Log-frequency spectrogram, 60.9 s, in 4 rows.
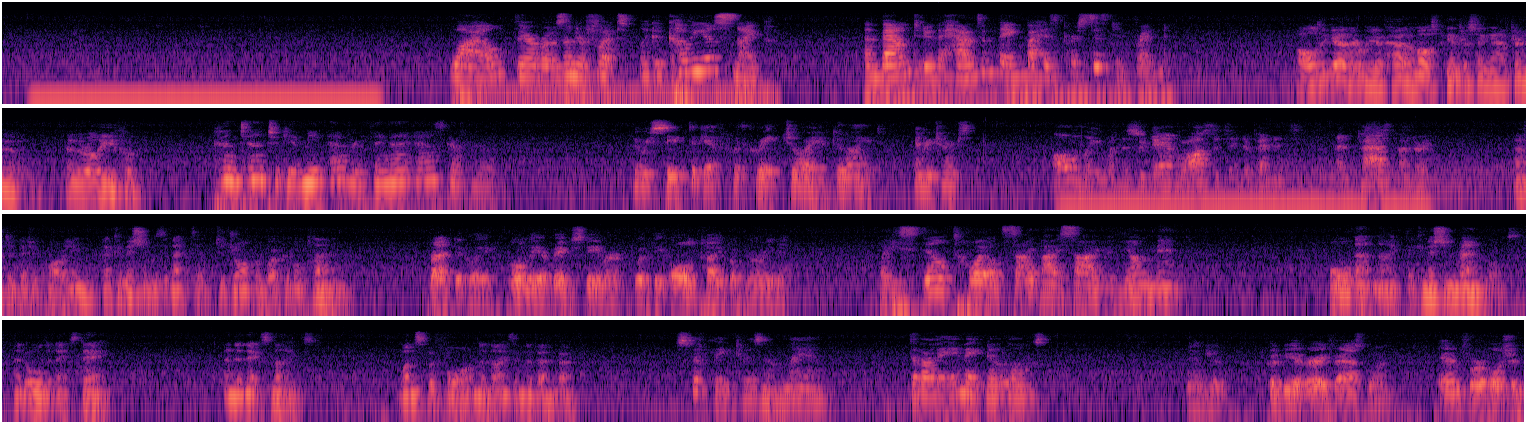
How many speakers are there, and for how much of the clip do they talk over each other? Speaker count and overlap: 10, no overlap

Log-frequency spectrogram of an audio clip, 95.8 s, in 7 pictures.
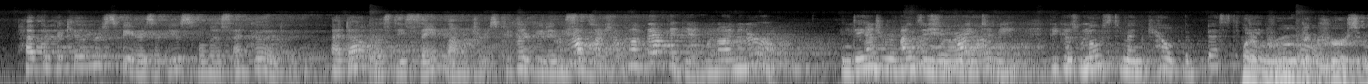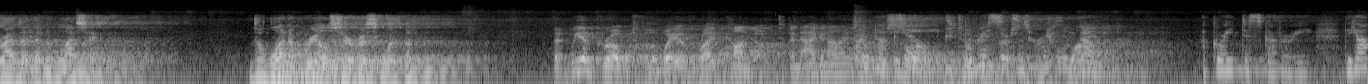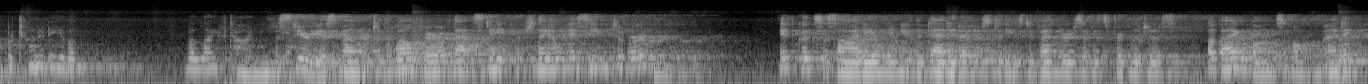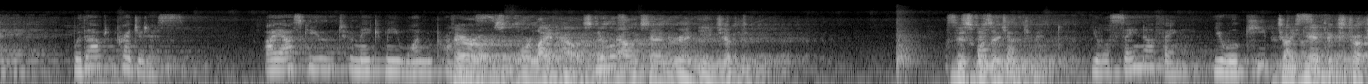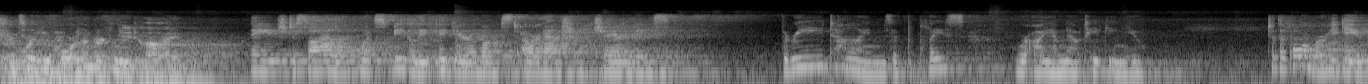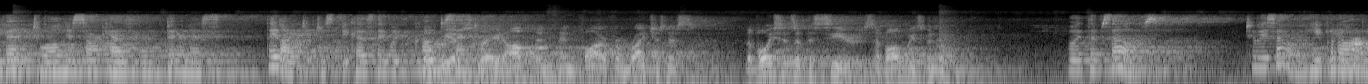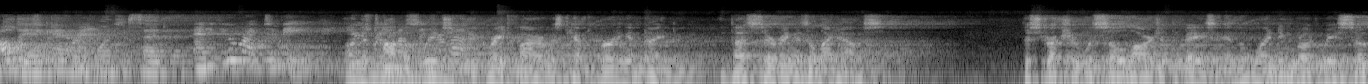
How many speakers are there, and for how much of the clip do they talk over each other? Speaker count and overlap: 5, about 18%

